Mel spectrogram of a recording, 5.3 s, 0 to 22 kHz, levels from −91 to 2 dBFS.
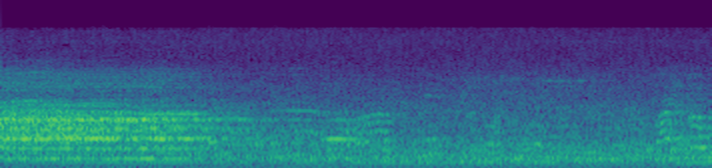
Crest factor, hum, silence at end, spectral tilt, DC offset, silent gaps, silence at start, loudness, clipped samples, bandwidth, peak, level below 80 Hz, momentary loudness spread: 16 dB; none; 0 s; -6.5 dB/octave; under 0.1%; none; 0 s; -26 LUFS; under 0.1%; 11.5 kHz; -10 dBFS; -54 dBFS; 15 LU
